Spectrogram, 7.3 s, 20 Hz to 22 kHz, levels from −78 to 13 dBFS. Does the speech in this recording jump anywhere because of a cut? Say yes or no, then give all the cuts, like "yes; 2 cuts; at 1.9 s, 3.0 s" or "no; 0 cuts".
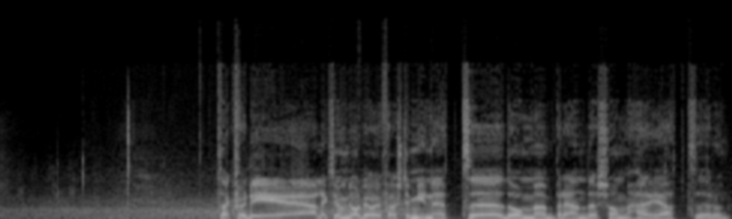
no; 0 cuts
